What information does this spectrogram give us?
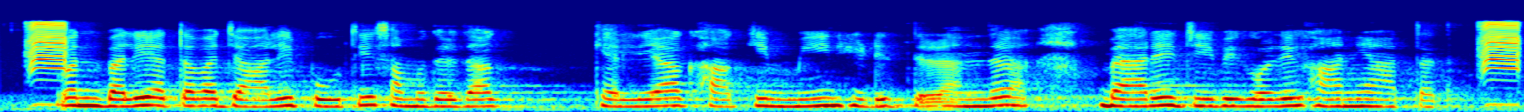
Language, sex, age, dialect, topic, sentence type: Kannada, female, 18-24, Northeastern, agriculture, statement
